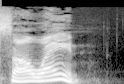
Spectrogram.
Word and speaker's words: Samhain: Because of Samhain. – Yeah. – Which is spelled Samhain, I think. – Yep. – Yeah. – And that's exactly what it is. So you're saying it right.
